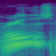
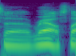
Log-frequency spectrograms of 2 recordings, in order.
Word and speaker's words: Rouse: It's Rouse, like house. That's how you say it.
